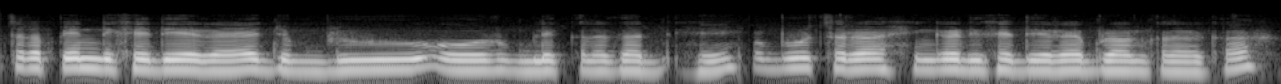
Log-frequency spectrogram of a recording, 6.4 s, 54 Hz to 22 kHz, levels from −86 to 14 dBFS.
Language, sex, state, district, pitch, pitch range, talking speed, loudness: Hindi, male, Arunachal Pradesh, Longding, 155 Hz, 145-160 Hz, 205 wpm, -14 LUFS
